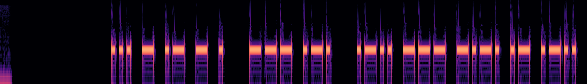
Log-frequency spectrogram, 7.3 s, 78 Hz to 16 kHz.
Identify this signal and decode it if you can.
Morse code, heard as a keyed tone, about 25 wpm, 700 Hz. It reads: STATE OR LOCAL
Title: Sentences from Top 1000 Words - Review Part 3 - 25wpm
